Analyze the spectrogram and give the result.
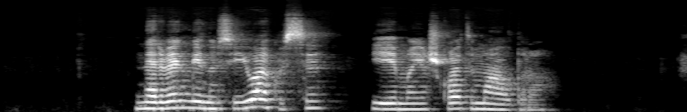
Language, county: Lithuanian, Kaunas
